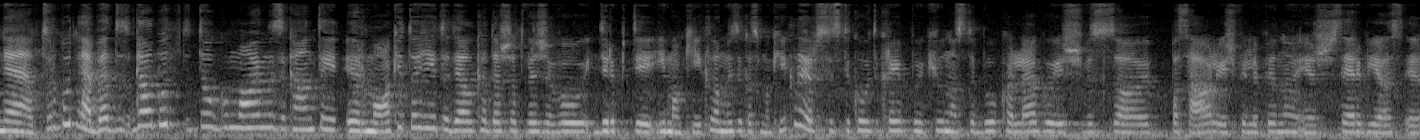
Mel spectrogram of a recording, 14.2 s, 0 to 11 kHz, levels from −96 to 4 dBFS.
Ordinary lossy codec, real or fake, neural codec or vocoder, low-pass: AAC, 32 kbps; real; none; 9.9 kHz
